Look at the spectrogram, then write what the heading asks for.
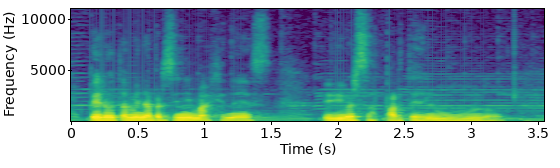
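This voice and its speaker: With music playing in the background, the speaker goes at a fairly quick pace with fairly even intonation. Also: man. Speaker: filmmaker. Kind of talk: interview answer.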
